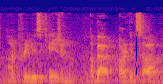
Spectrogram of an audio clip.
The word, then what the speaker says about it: Arkansas: it had been my theory that is the state named Arkansas, but it's spelled like Arkansas.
